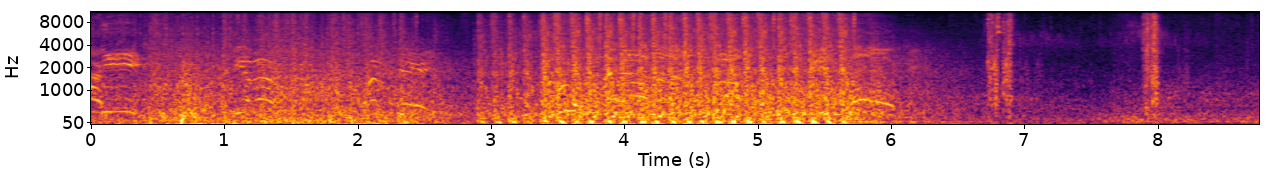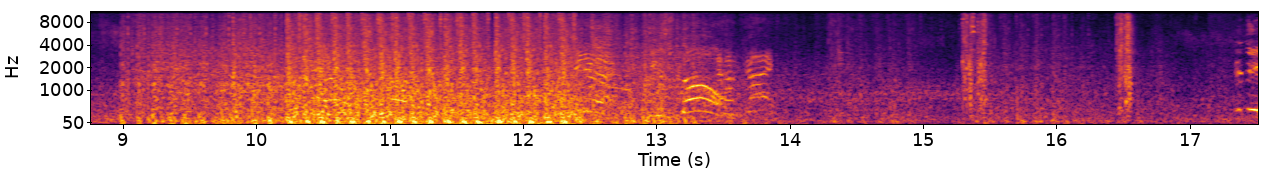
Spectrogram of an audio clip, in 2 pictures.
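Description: Dense gunfire and mortar blasts from the Call of Duty Black Ops video game, with sustained machine-gun bursts and sharp explosive hits rattling on and off throughout, while voices shout over the combat.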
